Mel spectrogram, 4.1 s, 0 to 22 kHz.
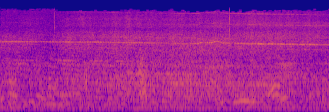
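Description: Four electric ducted fans of a Freewing AL-37 RC model airliner in flight, making a steady high whine that eases slightly lower in pitch, with faint spectator chatter underneath.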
